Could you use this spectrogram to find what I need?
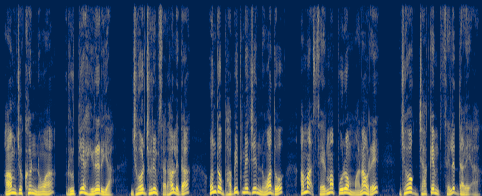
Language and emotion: Santali, happy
